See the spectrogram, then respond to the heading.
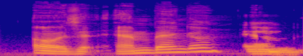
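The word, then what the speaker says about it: M'Benga: Mabenga? I love doing these shows with you just to listen to you say all the characters' names. All right. Mabenga is Mbenga. Oh, is it Mbenga?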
